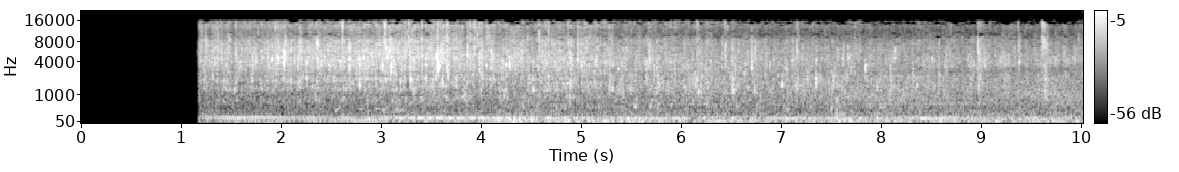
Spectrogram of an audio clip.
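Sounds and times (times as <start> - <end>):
fountain water splashing: 1.2 - 10.0.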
